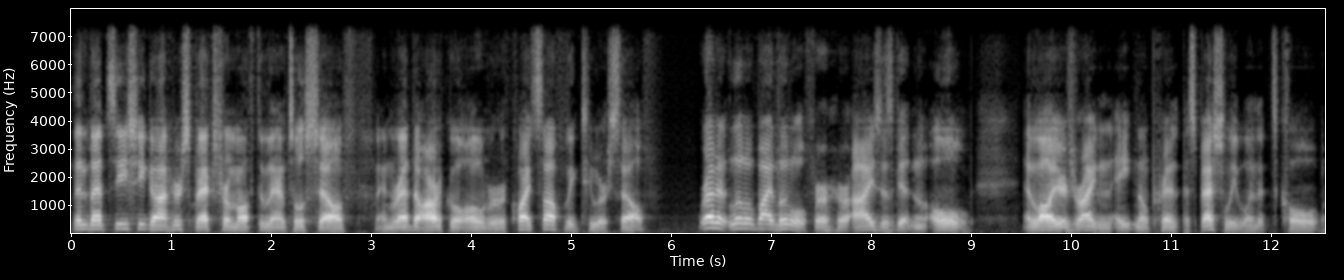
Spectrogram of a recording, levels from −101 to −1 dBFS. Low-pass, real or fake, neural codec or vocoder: 7.2 kHz; fake; codec, 16 kHz, 1 kbps, FunCodec, trained on LibriTTS, 50 frames a second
